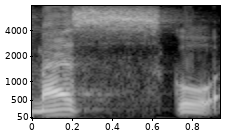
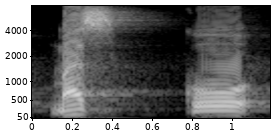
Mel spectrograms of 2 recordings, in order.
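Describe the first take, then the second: First: The word is said joined without any break. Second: The word is split with a break in the middle. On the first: The speaker calls it right. "harus masku, antara asku asku dibaca menyambung" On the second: The speaker calls it wrong. "Tidak boleh dibaca mas ku mas ku"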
